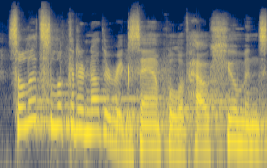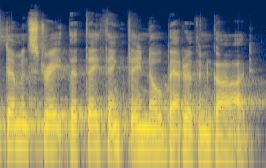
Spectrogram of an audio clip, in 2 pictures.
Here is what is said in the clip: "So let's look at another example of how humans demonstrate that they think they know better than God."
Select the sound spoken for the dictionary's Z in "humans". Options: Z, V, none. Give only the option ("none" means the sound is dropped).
Z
